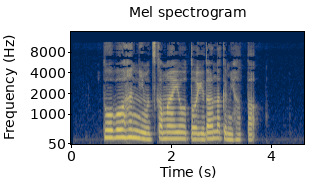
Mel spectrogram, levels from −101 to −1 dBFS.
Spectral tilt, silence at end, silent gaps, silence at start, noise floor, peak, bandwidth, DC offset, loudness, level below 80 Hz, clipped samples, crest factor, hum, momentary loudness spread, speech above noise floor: -5 dB/octave; 1 s; none; 0.65 s; -72 dBFS; -6 dBFS; 11.5 kHz; under 0.1%; -21 LUFS; -66 dBFS; under 0.1%; 16 dB; none; 14 LU; 52 dB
